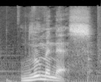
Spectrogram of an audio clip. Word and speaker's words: Lumines: Number three, Lumines.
